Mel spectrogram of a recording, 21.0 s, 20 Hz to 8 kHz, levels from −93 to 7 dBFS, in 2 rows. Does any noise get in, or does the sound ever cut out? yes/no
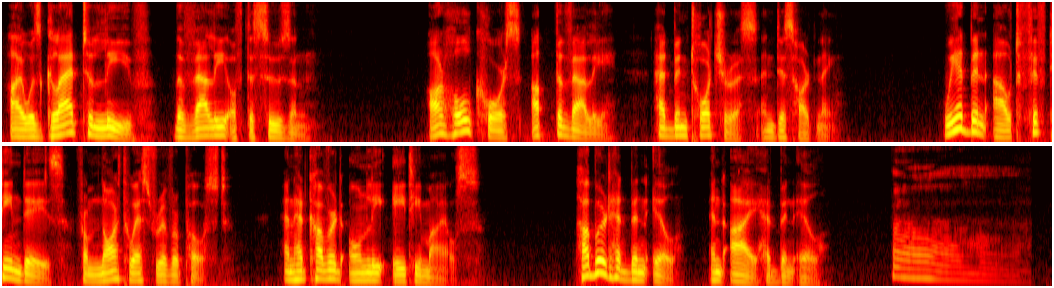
yes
